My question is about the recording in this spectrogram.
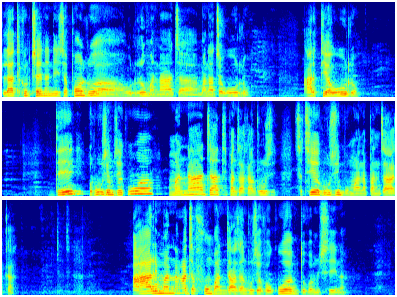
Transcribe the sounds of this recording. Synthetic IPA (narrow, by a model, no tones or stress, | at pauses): lat̪i̥kʲulut͡sajnənizapɔ̃luəulurewmanad͡ʒəmanad͡ʒaulu | aɾit̪iaulu | d̪eruzamizekuə | manad͡ʒət̪ipand͡ʒakaɳruzi | saʈ͡ʂiɾuzimbumanəpand͡ʒakə | aɾimanad͡ʒəfumbaɳɖ͡ʐazaɳɖ͡ʐuzavokuəmit̪ovaminisenə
